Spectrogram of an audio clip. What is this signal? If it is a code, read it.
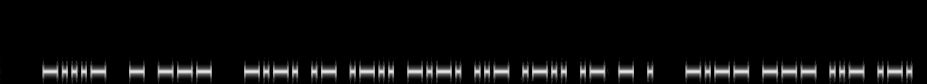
Morse code, heard as a keyed tone, about 25 wpm, 600 Hz. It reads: <BT> TO CALCULATE YOUR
